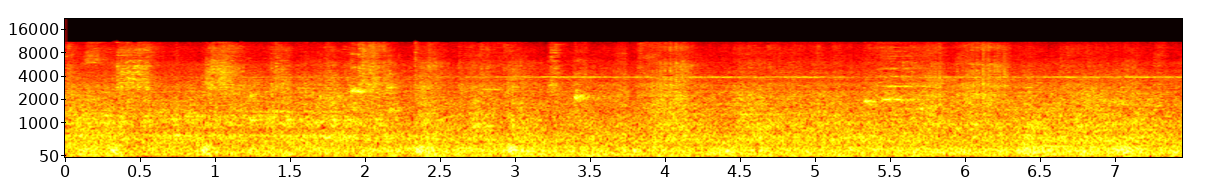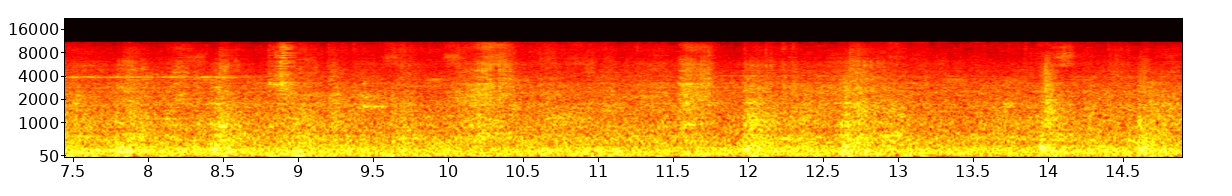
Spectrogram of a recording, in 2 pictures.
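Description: Freight train of flat container wagons rolling past, its steel wheels clicking over the rail joints in an irregular run of clacks over a steady running noise, with a faint high-pitched wheel squeal through the first half.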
